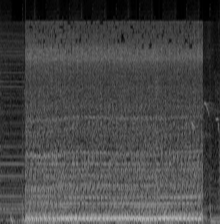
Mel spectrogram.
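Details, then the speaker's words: Peugeot petrol four-cylinder after a track day runs with an uneven, stumbling low beat after new plug and swapped coil pack: cylinder one misfire, suspected coil pack or, most likely, its wiring. "still not right so we've got a problem with either the coil pack or most likely the wiring to the coil [Music] pack"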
